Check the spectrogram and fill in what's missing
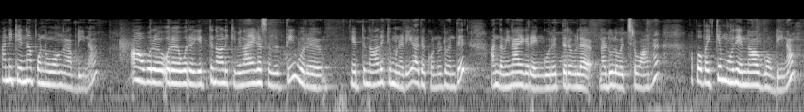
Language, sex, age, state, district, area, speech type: Tamil, female, 30-45, Tamil Nadu, Thanjavur, urban, spontaneous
